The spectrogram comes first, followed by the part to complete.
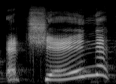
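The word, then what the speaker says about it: Etienne: We left off talking about Travis ETN or Etcheng as he would should be called but still doesn't want to be called.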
